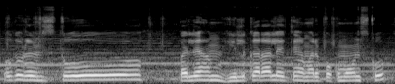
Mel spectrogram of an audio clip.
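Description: A man's voice: high-pitched, fairly even intonation, normal speed, music in the background. A young man casually commenting on his playthrough as a gaming host, thinking aloud as he goes. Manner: chatty, thinks aloud while playing. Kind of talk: casual let's-play commentary.

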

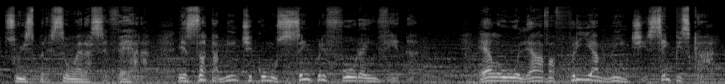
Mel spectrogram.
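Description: A male narrator with a Brazilian accent reads a dramatic fantasy tale. His voice sits fairly high and moves through a wide, animated range. Music plays clearly behind him. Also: normal speed.

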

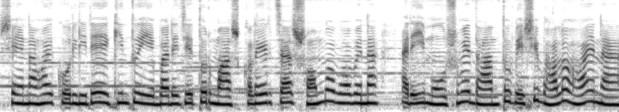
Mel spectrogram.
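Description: A woman's voice: on the high side, steady tone, quick pace, creaky, darkish tone. A woman voicing a worried, earnest village farmer man in a rustic cartoon story. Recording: background music bed.

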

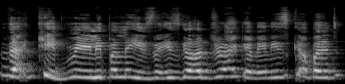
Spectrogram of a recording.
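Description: A woman voicing an astonished, excitable storybook postwoman, exclaiming emphatically. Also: very high-pitched, moderate pace, voice pushed up. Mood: amused disbelief.

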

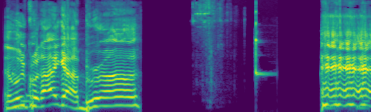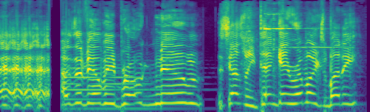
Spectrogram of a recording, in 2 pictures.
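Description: A woman's voice: high-pitched, a little slow, a little hiss or hum. A woman voicing a boastful, toxic boy gamer in a cartoon fan voice-over, talking in a taunting, sneering way.

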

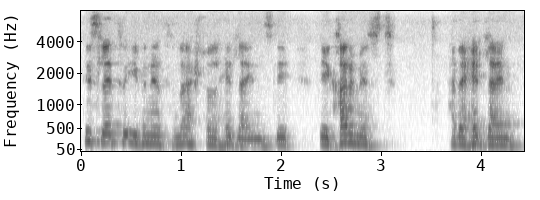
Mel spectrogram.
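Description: Older male lecturer, breathy, measured, lots of restarts; dull far-camera sound. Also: fairly high pitch, mellow. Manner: measured, many restarts and fillers. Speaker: guest lecturer. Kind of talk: formal lecture with anecdotes. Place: embassy room with curtained windows.

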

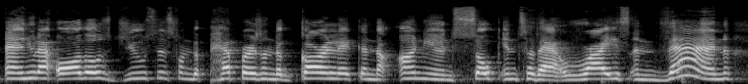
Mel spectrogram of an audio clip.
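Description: A woman's voice: high voice, takes it slowly, few pauses, a bit bright. A woman from the Bronx giving a casual, unscripted home cooking demonstration, chatting informally to viewers in her kitchen. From the Bronx, New York, USA. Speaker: home cook vlogger. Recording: echoey room, clear background noise.

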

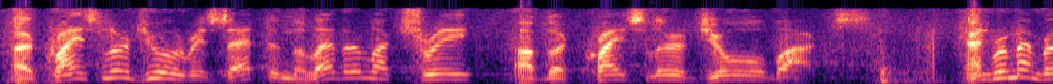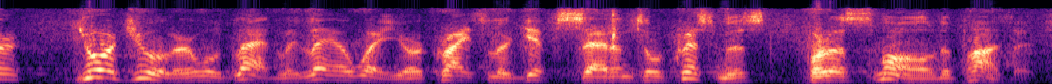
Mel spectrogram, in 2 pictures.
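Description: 1950s American male announcer, highish voice, animated polished pitch for a sponsor. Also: a little fast. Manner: polished sales delivery. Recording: dull 1950s TV kinescope, faint noise.

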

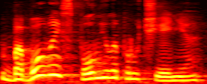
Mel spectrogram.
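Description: Woman narrator, old radio drama, matter-of-fact, lively pitch. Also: a little fast. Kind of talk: scripted narration of a radio play.

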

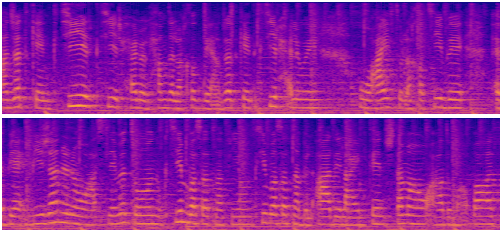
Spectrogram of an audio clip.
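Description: A woman's voice: medium pitch, steady tone, racing. A woman in her thirties with a Lebanese Arabic accent, chatting casually and effusively to her vlog, mixing in English. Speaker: vlogger. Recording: music behind the voice.

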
